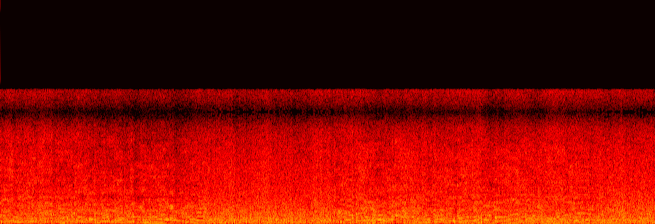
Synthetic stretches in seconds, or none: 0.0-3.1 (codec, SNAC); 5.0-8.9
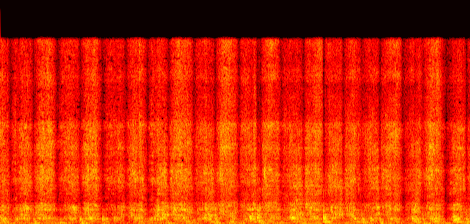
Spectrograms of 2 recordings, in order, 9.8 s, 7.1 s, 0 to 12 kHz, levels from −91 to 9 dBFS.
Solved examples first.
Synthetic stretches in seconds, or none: 2.8-6.3 (codec, SNAC)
